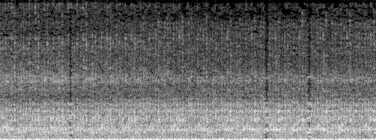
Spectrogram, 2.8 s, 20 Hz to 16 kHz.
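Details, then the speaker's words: 7.3 turbo diesel in an old bus with a 50-gallon tank, after a gallon of injector-cleaner fuel stabilizer was added: a steady, even, smooth low idle rumble with no knocks or misses. Normal idle, running really nice. "the old bus sounds like it's running really nice. That's a 7.3 diesel, turbo diesel."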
